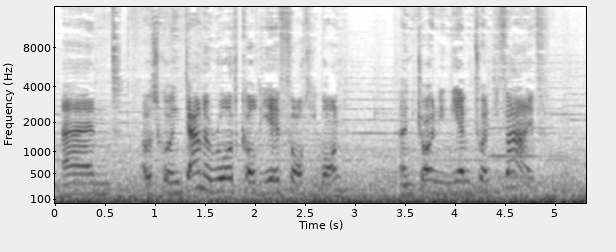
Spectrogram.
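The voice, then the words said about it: Strong regional accent. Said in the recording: “just in case you can't understand my accent, like”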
